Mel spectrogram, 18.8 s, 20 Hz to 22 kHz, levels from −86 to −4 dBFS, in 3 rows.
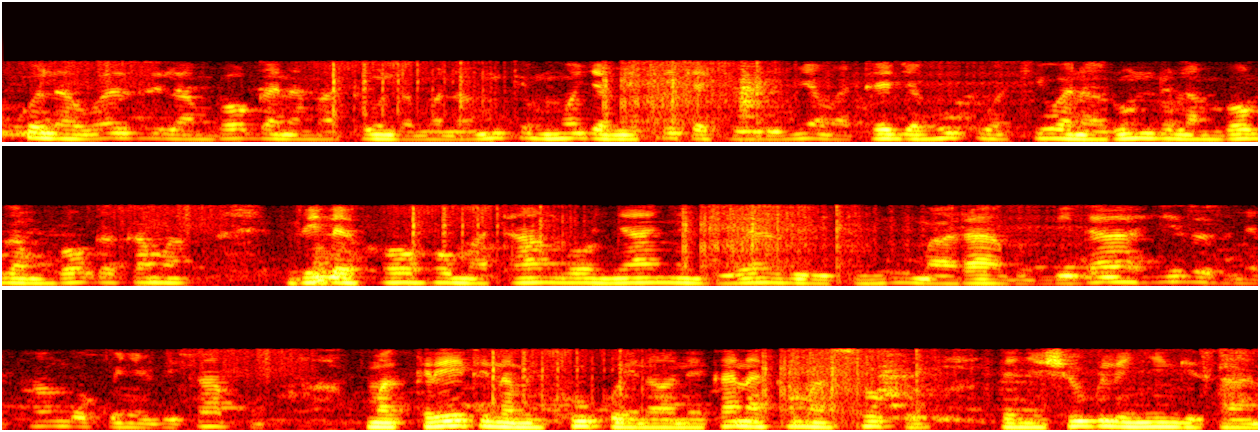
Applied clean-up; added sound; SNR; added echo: none; Coin (dropping); 18 dB; none.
